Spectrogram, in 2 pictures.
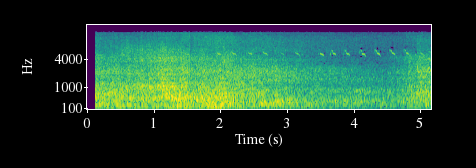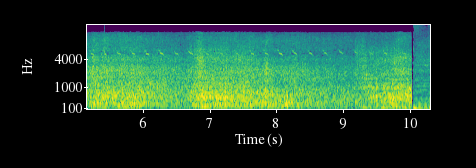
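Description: Surf washing up on a beach, the noise swelling and easing back in slow surges, with a bird chirping over it in a quick, steady series of short, high chirps.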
